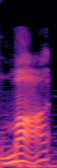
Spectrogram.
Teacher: say the syllable ma in a highlevel tone and you're saying mother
